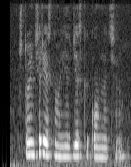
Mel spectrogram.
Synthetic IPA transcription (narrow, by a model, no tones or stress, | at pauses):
ʂt̪oɪnʲtʲɪɾʲe̞snəvəjesʲtʲvdʲeskəjkomnətʲɪ̰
